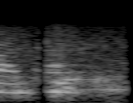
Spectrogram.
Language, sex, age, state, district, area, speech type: Marathi, female, 30-45, Maharashtra, Nanded, rural, conversation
